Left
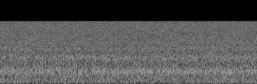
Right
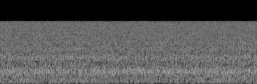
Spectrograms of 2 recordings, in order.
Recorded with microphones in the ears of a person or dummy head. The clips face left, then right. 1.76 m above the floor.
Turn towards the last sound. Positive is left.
No sound to turn to.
